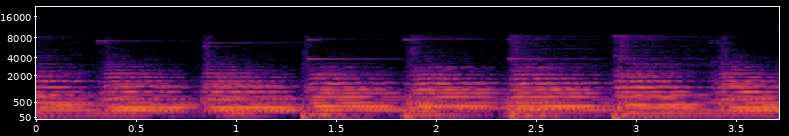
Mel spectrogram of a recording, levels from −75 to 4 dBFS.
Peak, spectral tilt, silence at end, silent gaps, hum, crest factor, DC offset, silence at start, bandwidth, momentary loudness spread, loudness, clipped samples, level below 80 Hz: -12 dBFS; -6 dB/octave; 0 s; none; none; 14 dB; under 0.1%; 0 s; 9.4 kHz; 2 LU; -25 LUFS; under 0.1%; -44 dBFS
